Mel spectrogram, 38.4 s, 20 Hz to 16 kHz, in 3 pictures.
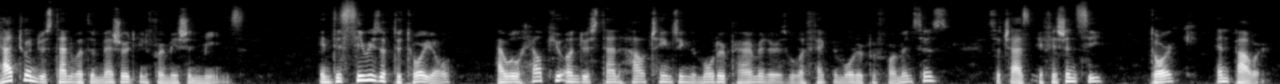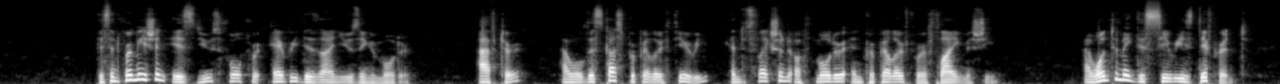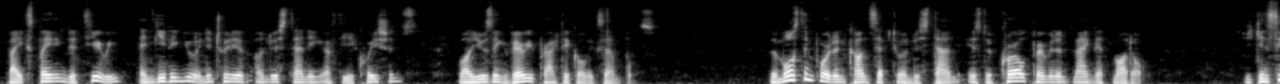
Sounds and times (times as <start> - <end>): Speech: 0.0 - 2.5, 3.2 - 12.7, 13.8 - 17.0, 17.6 - 22.9, 23.6 - 32.2, 33.3 - 37.1, 38.0 - 38.4.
